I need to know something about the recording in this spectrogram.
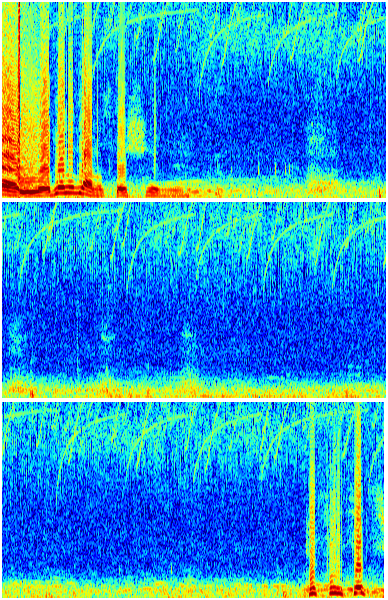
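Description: A young woman screams loudly up close.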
